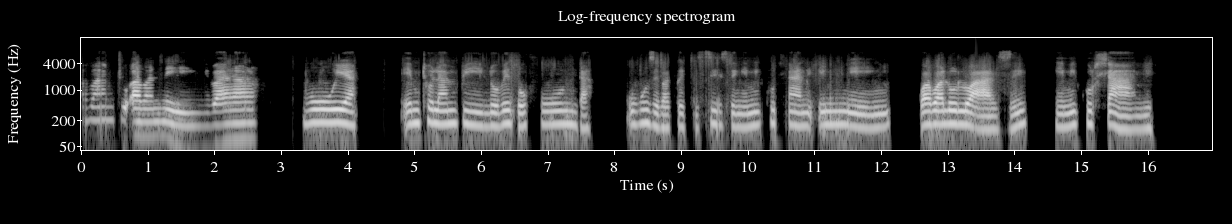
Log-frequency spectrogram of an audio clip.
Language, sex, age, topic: North Ndebele, female, 50+, health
